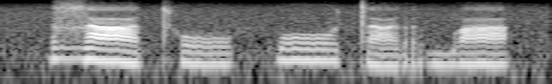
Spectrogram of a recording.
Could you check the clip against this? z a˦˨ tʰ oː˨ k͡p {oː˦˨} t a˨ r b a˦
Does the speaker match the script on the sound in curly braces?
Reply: no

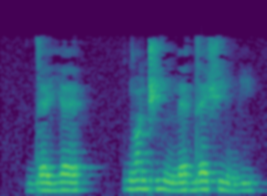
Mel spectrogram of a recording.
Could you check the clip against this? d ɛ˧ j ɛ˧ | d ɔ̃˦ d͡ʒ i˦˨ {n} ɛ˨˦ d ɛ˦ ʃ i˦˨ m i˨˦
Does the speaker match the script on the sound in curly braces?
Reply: yes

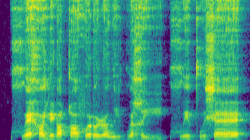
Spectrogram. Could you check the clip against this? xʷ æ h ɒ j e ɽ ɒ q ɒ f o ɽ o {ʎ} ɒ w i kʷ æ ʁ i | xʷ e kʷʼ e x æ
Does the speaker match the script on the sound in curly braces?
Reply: no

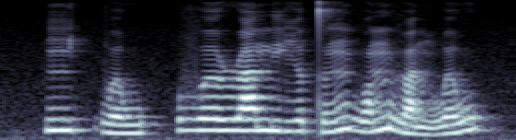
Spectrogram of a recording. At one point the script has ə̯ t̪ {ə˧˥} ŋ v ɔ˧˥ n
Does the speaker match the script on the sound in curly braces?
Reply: yes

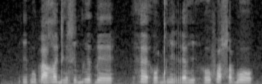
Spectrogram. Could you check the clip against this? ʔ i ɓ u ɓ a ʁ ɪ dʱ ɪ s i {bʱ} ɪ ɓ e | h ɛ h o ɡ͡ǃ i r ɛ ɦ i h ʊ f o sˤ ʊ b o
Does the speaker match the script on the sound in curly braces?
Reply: yes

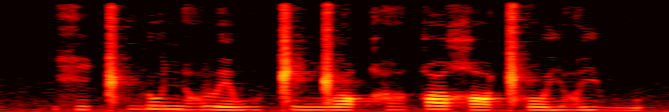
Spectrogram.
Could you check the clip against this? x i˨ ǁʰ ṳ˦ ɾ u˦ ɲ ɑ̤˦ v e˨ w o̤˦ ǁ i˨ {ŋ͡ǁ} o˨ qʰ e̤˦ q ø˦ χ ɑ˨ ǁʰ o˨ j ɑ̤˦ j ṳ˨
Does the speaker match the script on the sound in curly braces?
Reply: yes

